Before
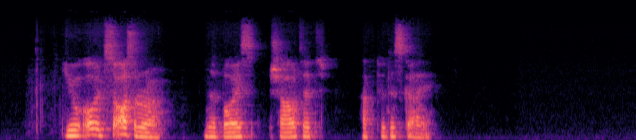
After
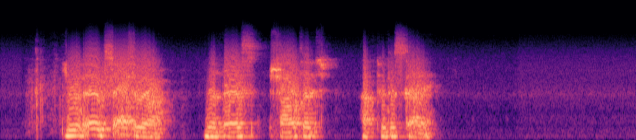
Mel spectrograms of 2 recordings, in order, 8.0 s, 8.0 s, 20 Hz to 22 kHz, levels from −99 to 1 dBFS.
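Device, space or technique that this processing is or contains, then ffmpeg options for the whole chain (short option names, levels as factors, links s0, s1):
overdrive pedal into a guitar cabinet: -filter_complex "[0:a]asettb=1/sr,asplit=3[s0][s1][s2];[s0]atrim=end=1.024[s3];[s1]atrim=start=1.02:end=1.82,asetpts=PTS-STARTPTS,afade=t=in:d=0.004:c=qsin,afade=t=out:st=0.796:d=0.004:c=qsin,equalizer=f=250:t=o:w=1:g=6,equalizer=f=500:t=o:w=1:g=7,equalizer=f=1000:t=o:w=1:g=-12,equalizer=f=2000:t=o:w=1:g=9[s4];[s2]atrim=start=1.816[s5];[s3][s4]acrossfade=d=0.004:c1=hsin:c2=qsin[s6];[s6][s5]acrossfade=d=0.004:c1=qsin:c2=hsin,asplit=2[s7][s8];[s8]highpass=f=720:p=1,volume=112,asoftclip=type=tanh:threshold=0.841[s9];[s7][s9]amix=inputs=2:normalize=0,lowpass=f=2700:p=1,volume=0.501,highpass=110,equalizer=f=140:t=q:w=4:g=8,equalizer=f=440:t=q:w=4:g=-5,equalizer=f=810:t=q:w=4:g=-6,equalizer=f=1400:t=q:w=4:g=7,lowpass=f=4500:w=0.5412,lowpass=f=4500:w=1.3066,volume=0.75"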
